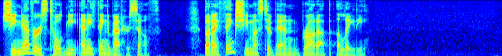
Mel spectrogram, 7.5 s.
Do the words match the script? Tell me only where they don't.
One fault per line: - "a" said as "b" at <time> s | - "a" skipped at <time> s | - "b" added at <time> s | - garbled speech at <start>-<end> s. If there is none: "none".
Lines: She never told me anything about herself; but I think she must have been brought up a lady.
- "never" said as "nevers" at 0.2 s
